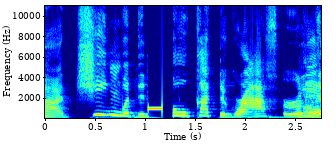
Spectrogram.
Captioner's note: beep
